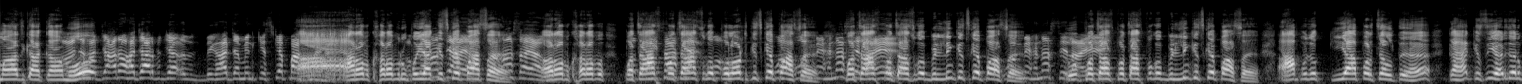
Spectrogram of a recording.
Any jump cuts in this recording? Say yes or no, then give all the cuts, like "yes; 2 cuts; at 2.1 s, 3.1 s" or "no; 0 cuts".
no; 0 cuts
